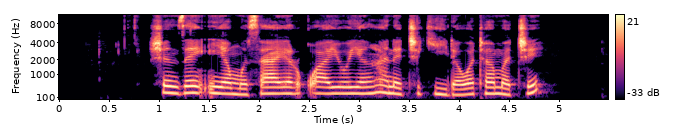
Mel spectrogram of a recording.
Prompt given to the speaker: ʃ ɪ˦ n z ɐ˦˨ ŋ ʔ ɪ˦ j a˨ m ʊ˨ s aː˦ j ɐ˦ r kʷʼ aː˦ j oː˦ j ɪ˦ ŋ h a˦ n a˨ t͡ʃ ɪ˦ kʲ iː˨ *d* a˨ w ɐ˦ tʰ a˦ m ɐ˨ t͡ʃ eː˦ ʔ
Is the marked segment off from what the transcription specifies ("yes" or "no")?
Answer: no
